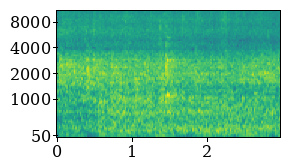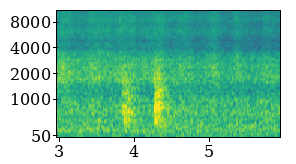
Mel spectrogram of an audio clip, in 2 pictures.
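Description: Raw chicken pieces sizzling in a hot frying pan, a steady hiss, with two short clinks of a utensil against the pan about four seconds in.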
